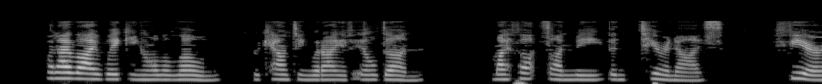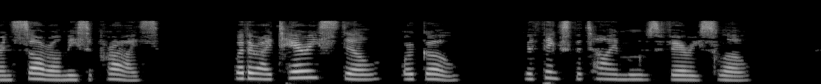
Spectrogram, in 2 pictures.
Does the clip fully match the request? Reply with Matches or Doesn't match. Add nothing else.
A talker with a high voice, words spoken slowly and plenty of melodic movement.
Doesn't match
